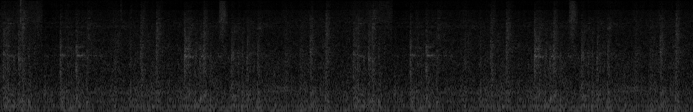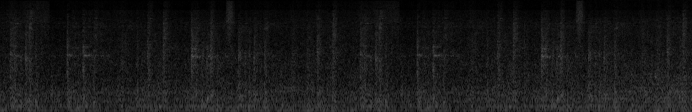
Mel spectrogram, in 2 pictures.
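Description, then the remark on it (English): A video game mine cart, which keeps moving faster and faster, rumbles steadily along its track, a loud continuous roar dotted with rapid clattering clicks from the rails, with no voices over it. “Oh, the car, by the way, keeps moving faster and faster and faster.”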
